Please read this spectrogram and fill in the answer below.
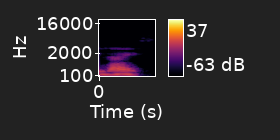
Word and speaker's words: Nice: at a hospital in Nice. I pronounced that word right. Yeah, you did. I'm proud of you. I didn't say nice. So later at the hospital in Nice.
